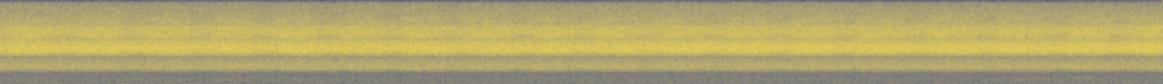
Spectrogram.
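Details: Sunset chorus of crickets among pines: a constant bright, high-pitched buzzing trill from many insects at once, even in loudness throughout, captured as an XY stereo recording.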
